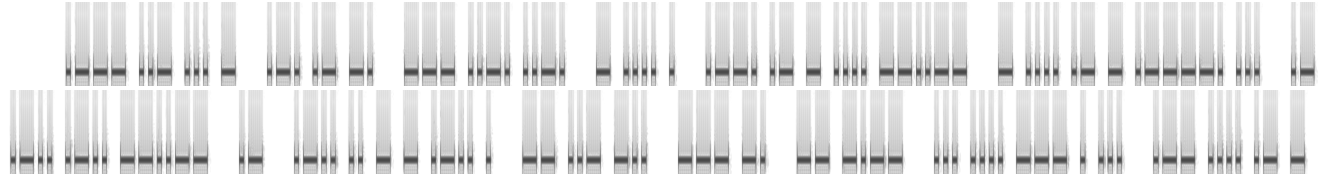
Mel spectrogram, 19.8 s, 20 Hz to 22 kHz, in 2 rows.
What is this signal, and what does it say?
Morse code, heard as a keyed tone, about 34 wpm, 700 Hz. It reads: JUST RAN OFF THE PATH, THAT'S ALL, A LITTLE MUD ON MY SHOES WHAT
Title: A Sound Of Thunder 35wpm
